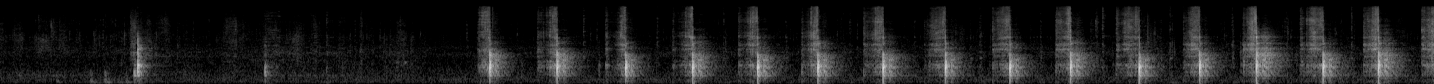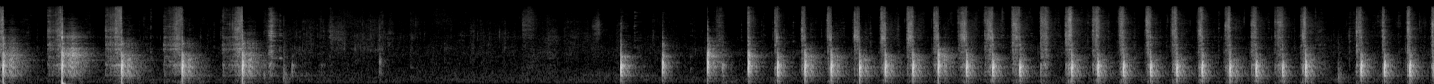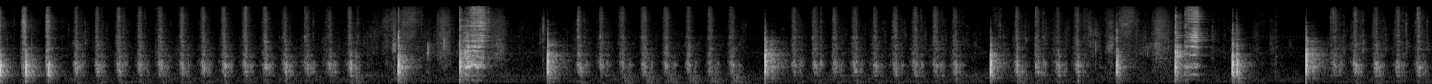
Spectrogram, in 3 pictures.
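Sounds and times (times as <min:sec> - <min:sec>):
knife cutting on wooden board: 0:28.4 - 0:40.8.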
